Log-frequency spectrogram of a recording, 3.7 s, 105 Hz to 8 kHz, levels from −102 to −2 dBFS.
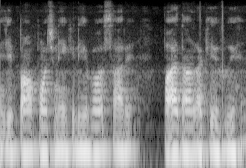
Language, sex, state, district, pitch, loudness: Hindi, male, Uttar Pradesh, Lalitpur, 155 Hz, -17 LUFS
